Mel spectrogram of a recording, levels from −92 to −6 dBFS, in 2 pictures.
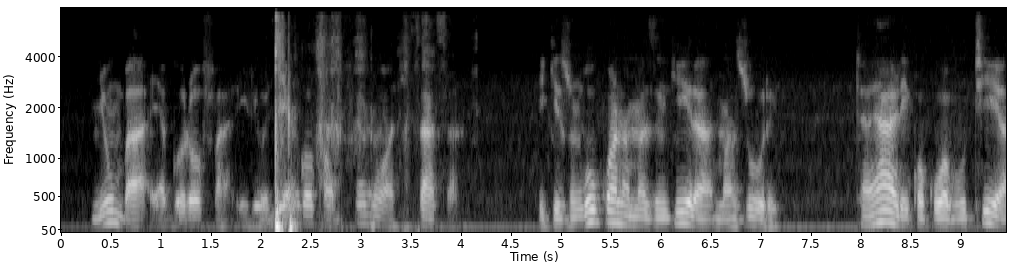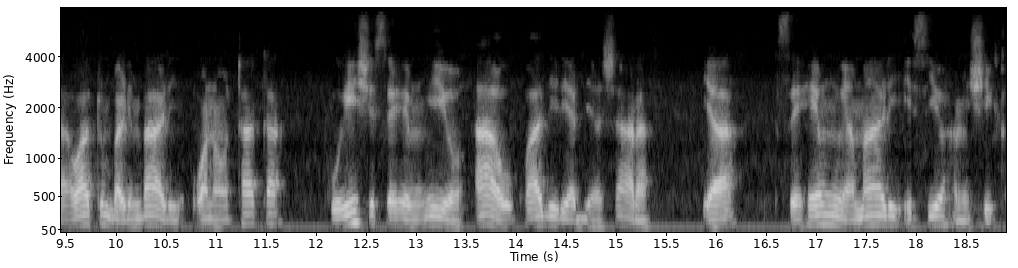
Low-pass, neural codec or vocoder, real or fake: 7.2 kHz; codec, 16 kHz, 8 kbps, FunCodec, trained on Chinese and English, 25 frames a second; fake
